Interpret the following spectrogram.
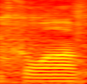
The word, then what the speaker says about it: Crouin: As you say, Crouin came on. By the way, that's the best you pronounced it so far.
